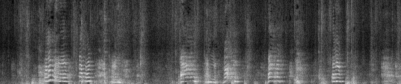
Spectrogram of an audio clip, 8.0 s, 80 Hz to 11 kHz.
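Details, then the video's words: Akita Inu pair at play, one aged 14 months and a 2-month-old puppy: repeated ringing yips and squeaky whines come in clustered bursts roughly every second, with scuffling noise between them. "Akita Inu | Playing Sounds"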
